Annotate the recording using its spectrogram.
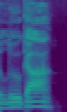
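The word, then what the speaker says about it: Cooper Lagos: But, I mean, starting quarterback Logan Bonner got hurt in the first quarter, and they put in this guy Cooper Luga. It looks like Lagos, but he pronounces it Luga.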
